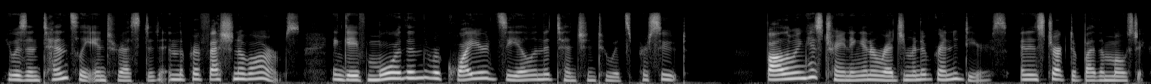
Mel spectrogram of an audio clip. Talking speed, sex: 190 wpm, female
